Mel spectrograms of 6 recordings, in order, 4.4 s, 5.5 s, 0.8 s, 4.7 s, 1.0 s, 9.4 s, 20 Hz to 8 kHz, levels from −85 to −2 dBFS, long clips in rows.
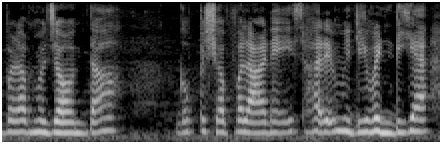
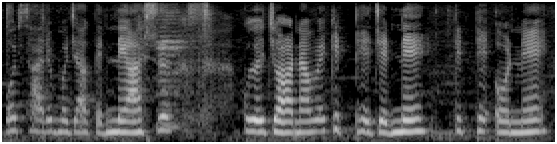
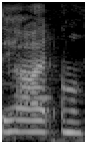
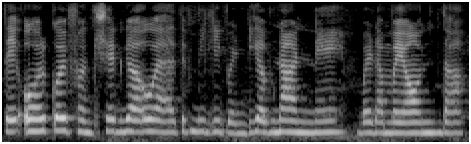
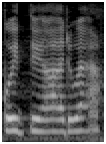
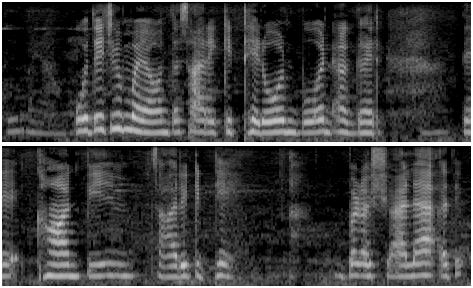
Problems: none marked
